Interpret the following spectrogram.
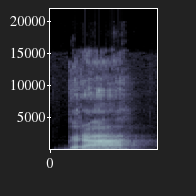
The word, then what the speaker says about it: gratuito: Que, neste caso, a pronúncia é gratuito. Sim. Então, isso daqui é hiato ou ditongo? Isso daqui é um ditongo.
